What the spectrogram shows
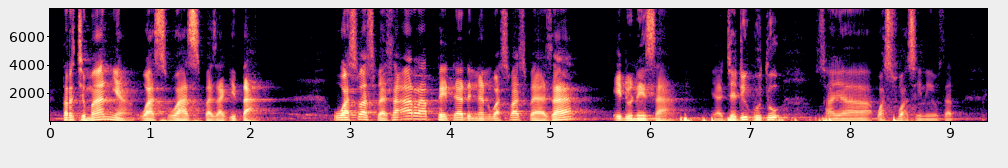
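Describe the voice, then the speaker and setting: A man with a Javanese accent giving a joking, lively lecture on Quranic exegesis as an Islamic preacher. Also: medium pitch. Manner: lively, joking, mixes Javanese and English words.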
